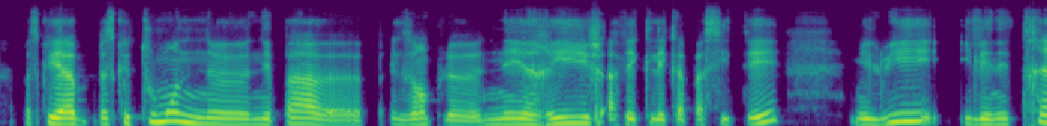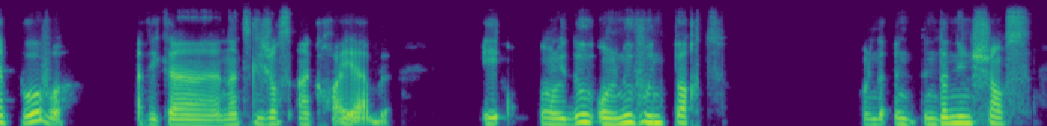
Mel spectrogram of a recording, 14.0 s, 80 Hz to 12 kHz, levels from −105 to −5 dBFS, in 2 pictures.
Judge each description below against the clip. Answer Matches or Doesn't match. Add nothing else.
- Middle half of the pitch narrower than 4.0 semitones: Doesn't match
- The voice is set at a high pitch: Doesn't match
